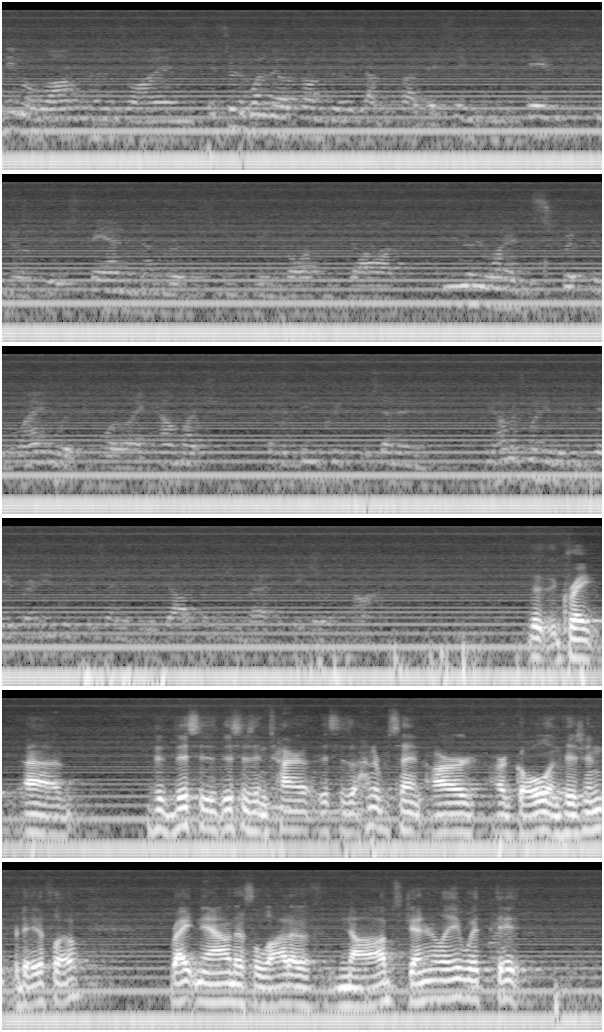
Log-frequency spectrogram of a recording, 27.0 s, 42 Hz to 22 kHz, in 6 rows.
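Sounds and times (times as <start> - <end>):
distant voice talking: 0.0 - 23.2
electrical mains hum: 0.0 - 27.0.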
